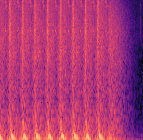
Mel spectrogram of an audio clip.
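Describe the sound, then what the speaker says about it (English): Automatic gunfire effect from a Cyberpunk Red virtual tabletop game, a loud rapid burst of about nine evenly spaced shots with a heavy low thump each, ending in a short fading tail. "So we'll just do some automatic fire here."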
